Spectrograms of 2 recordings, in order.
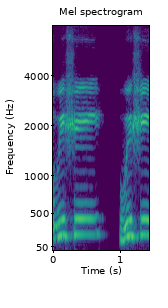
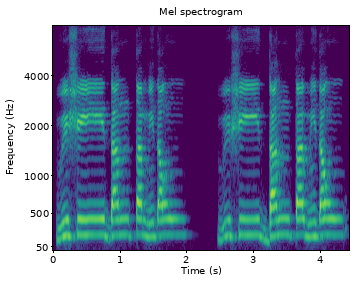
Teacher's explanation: विषी, विषी, ये जो व पे छोटी की मात्रा है और श जो है वो षटकोण वाला है, तो जीभ को थोड़ा सा मूर्ध्वा पे लगाएंगे रोल करके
